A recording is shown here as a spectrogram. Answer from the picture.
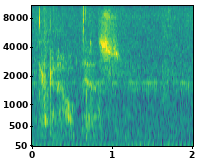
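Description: Near silence, with a faint whispered voice in the first second.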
